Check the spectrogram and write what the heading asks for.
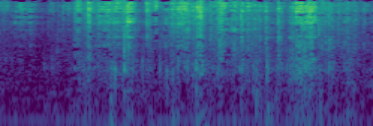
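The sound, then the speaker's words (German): Keys jangle and clink metallically, a busy flurry of small bright jingles over a couple of seconds as a social worker unlocks the door to a large hall otherwise used for church services, with no one speaking. “Auch zu dieser Tür hat der Sozialarbeiter Daniel Rilli einen Schlüssel.”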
